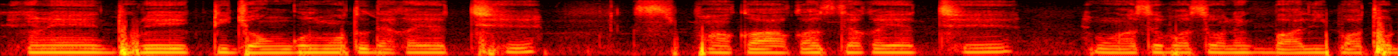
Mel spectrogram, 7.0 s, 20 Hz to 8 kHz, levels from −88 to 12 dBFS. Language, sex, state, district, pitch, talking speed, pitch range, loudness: Bengali, male, West Bengal, Purulia, 150 Hz, 145 wpm, 145-155 Hz, -27 LUFS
